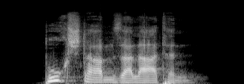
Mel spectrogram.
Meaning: dative plural of Buchstabensalat
- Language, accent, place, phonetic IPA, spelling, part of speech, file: German, Germany, Berlin, [ˈbuːxʃtaːbn̩zaˌlaːtn̩], Buchstabensalaten, noun, De-Buchstabensalaten.ogg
